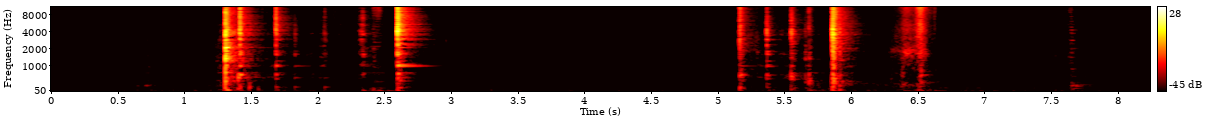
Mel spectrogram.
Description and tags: Opening & closing cookie jar (metal)
A cookie jar being opened and closed. Sadly, it was empty.
jar, Cookiejar, foley, close, open, cookie, opening, closing, metal, box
